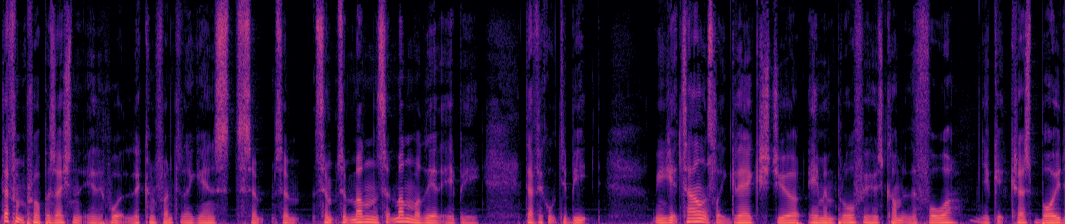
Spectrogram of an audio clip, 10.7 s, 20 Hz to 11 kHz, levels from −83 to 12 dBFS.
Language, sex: English, male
